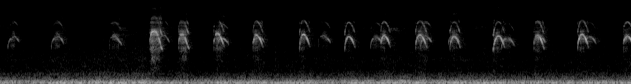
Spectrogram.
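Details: Baby kingfisher in its nest, hurt when trampled by its parent: evenly spaced hoarse arched squeaks, roughly three a second, over a low rumbling background.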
